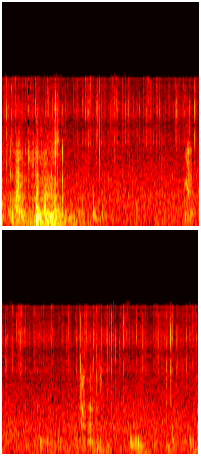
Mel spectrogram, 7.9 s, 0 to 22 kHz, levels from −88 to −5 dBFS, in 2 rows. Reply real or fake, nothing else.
real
